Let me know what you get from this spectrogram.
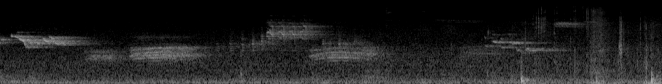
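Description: Several harsh, cawing bird calls in quick succession, each at a different pitch, followed near the end by a few soft low thuds.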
